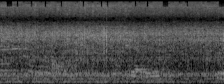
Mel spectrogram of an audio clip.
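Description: Food sizzling and frying steadily in a pan at home, a continuous close hiss with faint clatter as pieces are flipped, no voices.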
